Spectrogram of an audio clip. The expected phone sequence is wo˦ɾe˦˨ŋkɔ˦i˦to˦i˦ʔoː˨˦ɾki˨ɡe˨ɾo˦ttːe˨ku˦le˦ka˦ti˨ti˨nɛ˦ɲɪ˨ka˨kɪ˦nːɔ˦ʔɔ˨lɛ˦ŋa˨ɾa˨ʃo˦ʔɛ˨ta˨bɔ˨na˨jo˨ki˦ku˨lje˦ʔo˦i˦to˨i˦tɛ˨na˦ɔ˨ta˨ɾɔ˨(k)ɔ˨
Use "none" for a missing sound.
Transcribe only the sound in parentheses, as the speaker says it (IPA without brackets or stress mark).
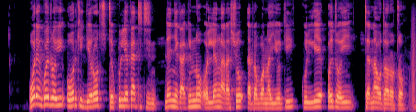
t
